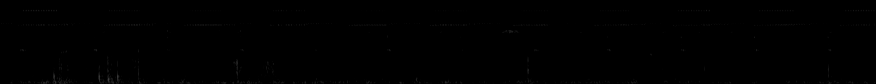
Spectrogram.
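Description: Faint insect chirping: a short, high chirp repeating evenly about twice a second, with a few soft clicks.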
